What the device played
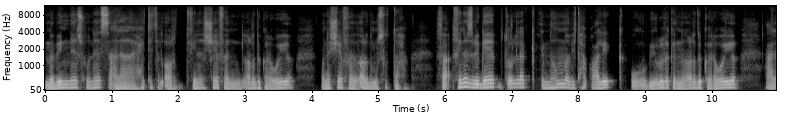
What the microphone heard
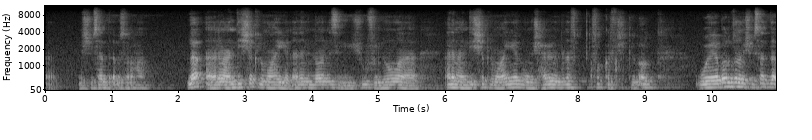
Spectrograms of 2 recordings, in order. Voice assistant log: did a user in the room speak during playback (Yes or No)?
Yes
